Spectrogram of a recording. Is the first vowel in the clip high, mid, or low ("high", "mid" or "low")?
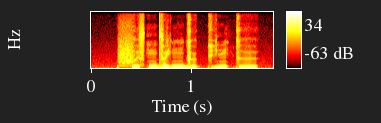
high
